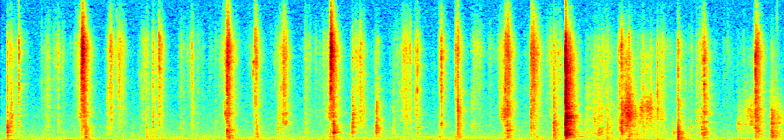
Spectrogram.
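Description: Quiet, close riffles and soft slaps come from an astrological card deck being shuffled by hand. The bursts repeat in an uneven rhythm with no talk over them.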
